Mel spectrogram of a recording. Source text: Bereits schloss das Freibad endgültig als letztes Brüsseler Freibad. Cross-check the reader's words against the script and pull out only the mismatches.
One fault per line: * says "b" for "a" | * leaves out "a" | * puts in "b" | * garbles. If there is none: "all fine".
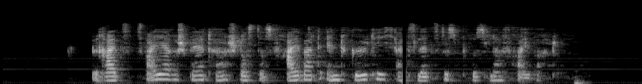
* puts in "zwei Jahre später"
